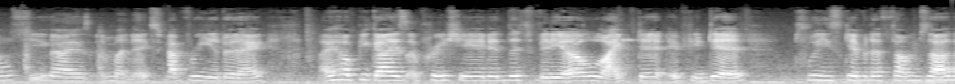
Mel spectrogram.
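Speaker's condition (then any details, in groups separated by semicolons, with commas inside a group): Cerebral palsy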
